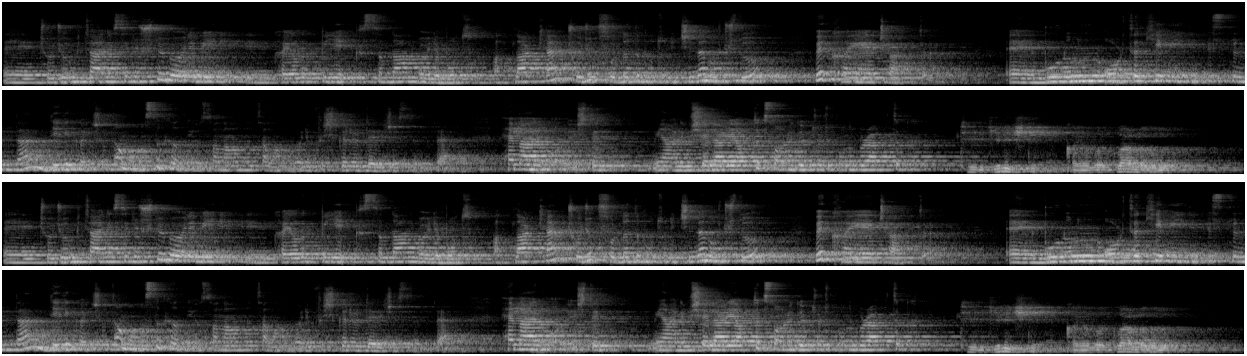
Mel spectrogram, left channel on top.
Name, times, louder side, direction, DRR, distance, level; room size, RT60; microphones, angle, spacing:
voice 1, 0.0-7.6 8.1-9.3 10.0-16.9 17.4-18.5 18.9-21.4, right 1 dB, 10° right, 0 dB, 1.0 m, -23 dB
voice 2, 17.2-17.9 22.0-24.1, equal, 5° left, -1 dB, 0.5 m, -28 dB
10.0 x 4.2 x 7.5 m, 2.4 s
head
